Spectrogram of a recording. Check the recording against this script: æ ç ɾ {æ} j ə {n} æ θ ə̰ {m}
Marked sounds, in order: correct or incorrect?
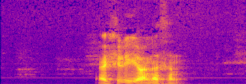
incorrect: i, correct, incorrect: n

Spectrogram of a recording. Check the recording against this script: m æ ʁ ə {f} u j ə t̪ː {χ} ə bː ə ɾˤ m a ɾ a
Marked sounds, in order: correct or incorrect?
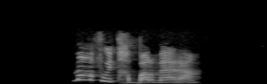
correct, correct

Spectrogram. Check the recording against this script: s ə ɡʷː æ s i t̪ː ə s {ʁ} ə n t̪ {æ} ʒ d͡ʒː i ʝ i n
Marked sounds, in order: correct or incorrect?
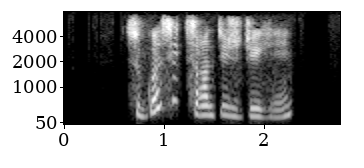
correct, incorrect: i

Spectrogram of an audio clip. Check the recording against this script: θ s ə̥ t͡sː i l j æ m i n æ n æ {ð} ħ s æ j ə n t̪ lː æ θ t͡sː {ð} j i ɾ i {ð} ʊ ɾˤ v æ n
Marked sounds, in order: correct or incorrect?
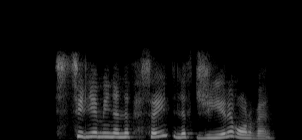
incorrect: θ, incorrect: ʒ, incorrect: ʁ

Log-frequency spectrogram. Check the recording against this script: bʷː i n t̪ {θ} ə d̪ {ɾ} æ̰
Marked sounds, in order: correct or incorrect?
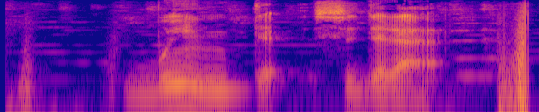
incorrect: s, correct

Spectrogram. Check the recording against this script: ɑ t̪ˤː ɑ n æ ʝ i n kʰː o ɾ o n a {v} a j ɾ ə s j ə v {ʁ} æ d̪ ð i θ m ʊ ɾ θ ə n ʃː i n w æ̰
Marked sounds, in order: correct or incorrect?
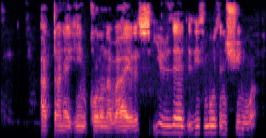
correct, incorrect: ð

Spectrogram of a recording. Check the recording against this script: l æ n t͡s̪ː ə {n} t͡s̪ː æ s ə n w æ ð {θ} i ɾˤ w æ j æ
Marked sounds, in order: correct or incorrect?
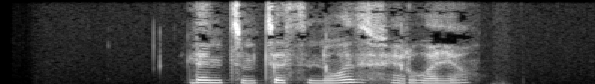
incorrect: m, incorrect: f

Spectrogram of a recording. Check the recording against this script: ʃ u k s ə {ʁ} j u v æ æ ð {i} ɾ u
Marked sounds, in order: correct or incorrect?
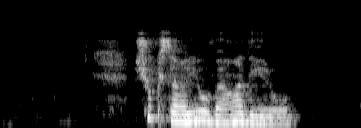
correct, correct

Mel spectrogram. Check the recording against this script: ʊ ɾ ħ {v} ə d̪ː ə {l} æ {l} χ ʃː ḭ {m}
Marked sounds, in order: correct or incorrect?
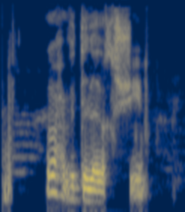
correct, correct, correct, correct

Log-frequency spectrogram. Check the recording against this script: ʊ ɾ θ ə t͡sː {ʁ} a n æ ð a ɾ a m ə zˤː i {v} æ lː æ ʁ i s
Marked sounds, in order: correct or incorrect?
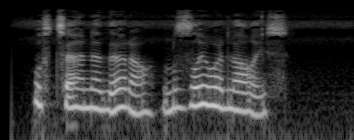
incorrect: ʕ, incorrect: w

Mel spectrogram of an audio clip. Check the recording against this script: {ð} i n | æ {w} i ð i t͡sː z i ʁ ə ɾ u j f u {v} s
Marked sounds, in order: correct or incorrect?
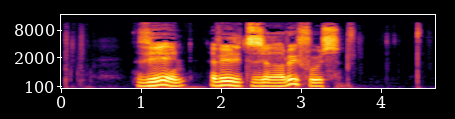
correct, incorrect: v, incorrect: none

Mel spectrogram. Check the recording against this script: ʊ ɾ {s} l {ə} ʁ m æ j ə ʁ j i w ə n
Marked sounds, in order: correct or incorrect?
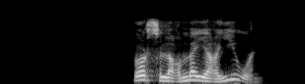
correct, correct

